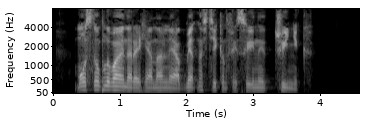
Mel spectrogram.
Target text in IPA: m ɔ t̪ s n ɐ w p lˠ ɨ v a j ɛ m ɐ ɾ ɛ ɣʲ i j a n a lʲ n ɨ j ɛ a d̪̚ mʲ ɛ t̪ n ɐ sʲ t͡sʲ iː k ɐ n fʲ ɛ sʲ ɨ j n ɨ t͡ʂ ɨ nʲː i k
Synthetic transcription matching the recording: m ɔ t̪ s n ɐ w p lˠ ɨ v a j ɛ n ɐ ɾ ɛ ɣʲ i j a n a lʲ n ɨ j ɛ a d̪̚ mʲ ɛ t̪ n ɐ sʲ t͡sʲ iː k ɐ n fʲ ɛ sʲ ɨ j n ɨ t͡ʂ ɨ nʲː i k

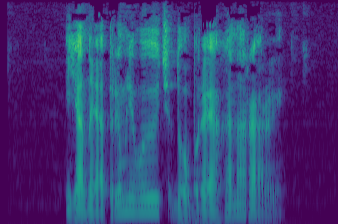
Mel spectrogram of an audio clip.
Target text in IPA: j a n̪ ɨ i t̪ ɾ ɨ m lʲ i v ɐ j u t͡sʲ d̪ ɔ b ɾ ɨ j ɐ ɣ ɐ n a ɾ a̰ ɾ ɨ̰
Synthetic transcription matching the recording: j a n̪ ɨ a t̪ ɾ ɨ m lʲ i v ɐ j u t͡sʲ d̪ ɔ b ɾ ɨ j ɐ ɣ ɐ n a ɾ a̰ ɾ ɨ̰

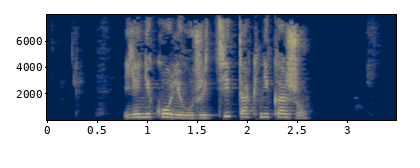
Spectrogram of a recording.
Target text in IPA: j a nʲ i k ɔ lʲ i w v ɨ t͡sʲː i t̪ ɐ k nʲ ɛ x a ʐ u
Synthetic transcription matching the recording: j a nʲ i k ɔ lʲ i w ʐ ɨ t͡sʲː i t̪ a k nʲ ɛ k a ʐ u

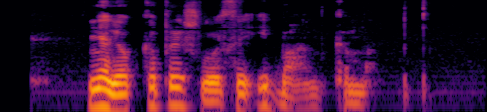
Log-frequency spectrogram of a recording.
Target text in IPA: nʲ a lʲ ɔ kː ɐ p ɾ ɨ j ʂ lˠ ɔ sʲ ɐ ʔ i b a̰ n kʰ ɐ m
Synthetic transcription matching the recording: nʲ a lʲ ɔ kː ɐ p ɾ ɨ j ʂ lˠ ɔ sʲ ɐ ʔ i b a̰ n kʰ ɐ m

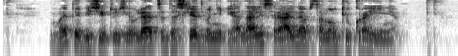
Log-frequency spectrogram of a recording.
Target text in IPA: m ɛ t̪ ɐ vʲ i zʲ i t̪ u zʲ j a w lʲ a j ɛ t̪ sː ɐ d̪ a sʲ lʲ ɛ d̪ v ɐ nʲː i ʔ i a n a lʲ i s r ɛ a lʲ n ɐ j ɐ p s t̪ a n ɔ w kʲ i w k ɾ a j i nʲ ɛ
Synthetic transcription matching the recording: m ɛ t̪ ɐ vʲ i zʲ i t̪ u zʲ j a w lʲ a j ɛ t̪ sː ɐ d̪ a sʲ lʲ ɛ d̪ v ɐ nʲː ɛ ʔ i a n a lʲ i s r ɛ a lʲ n ɐ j ɐ p s t̪ a n ɔ w kʲ i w k ɾ a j i nʲ ɛ

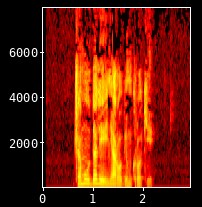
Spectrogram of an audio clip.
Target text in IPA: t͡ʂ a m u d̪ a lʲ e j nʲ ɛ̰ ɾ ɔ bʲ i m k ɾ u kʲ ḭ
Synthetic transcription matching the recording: t͡ʂ a m u d̪ a lʲ e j nʲ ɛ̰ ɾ ɔ bʲ i m k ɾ ɔ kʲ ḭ

